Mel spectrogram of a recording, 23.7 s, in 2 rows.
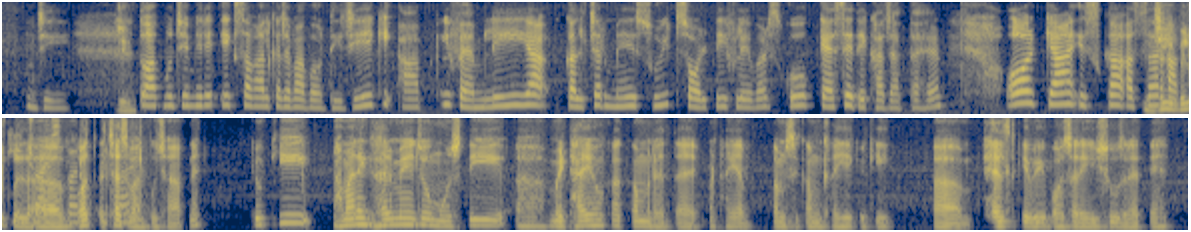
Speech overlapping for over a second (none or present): present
